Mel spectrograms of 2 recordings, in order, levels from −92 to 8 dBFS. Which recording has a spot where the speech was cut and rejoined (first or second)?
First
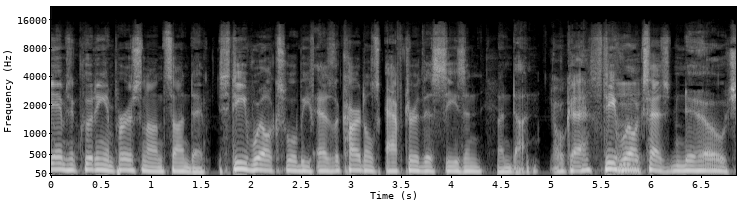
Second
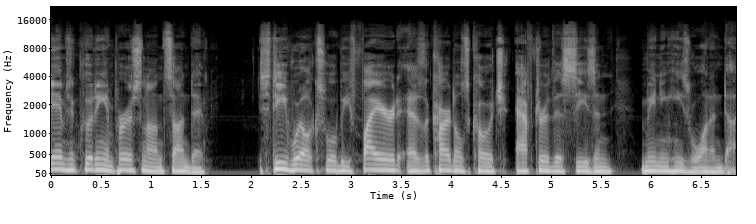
first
